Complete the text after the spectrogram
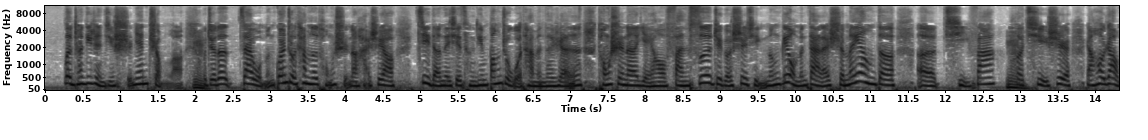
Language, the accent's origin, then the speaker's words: Chinese; Inner Mongolia, China; 因为我们家在内蒙古，他问我你是哪里人，我说我是内蒙古人。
